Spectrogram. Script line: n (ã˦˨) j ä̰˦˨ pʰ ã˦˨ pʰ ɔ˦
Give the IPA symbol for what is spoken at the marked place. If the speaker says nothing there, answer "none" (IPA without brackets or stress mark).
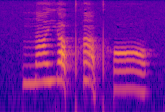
ã˦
